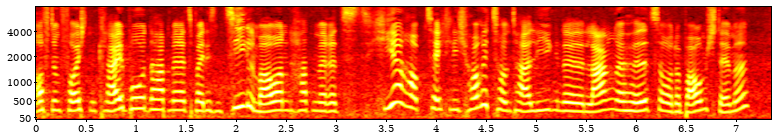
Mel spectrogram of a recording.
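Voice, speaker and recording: With a Swiss German accent, a woman speaks at a high pitch and fairly quick pace, hardly pausing, her pitch varying in an ordinary way over noticeable background noise. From Switzerland. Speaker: archaeologist, excavation leader. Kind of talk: interview on site. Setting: outdoors at an excavation site.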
